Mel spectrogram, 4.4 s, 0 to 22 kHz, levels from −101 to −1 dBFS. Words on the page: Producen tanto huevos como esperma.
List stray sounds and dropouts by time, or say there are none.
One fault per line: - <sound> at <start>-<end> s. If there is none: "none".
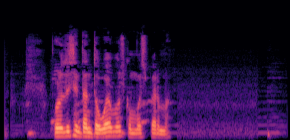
none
